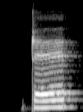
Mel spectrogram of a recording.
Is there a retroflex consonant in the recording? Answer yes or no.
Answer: yes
